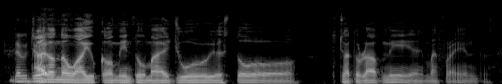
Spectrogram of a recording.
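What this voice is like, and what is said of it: Put-on accent. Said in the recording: “I'm going to have that accent.”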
